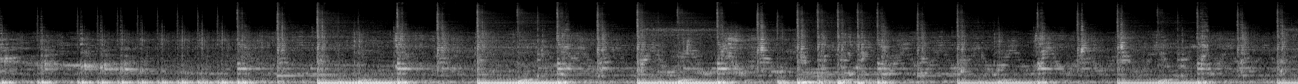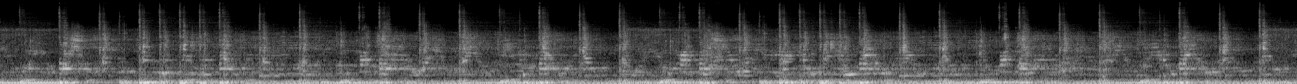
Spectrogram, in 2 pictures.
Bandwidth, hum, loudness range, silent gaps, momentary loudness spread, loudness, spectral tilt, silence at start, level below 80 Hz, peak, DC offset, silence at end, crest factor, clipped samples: 14 kHz; none; 6 LU; none; 11 LU; -18 LUFS; -6 dB/octave; 0 s; -18 dBFS; 0 dBFS; under 0.1%; 0 s; 16 dB; under 0.1%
